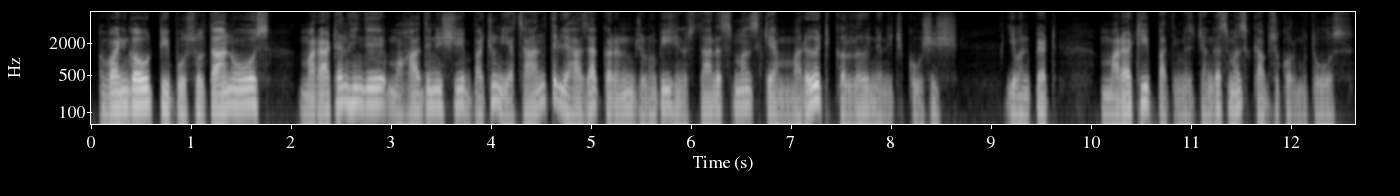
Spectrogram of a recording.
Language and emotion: Kashmiri, neutral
